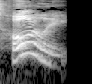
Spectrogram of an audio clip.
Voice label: Totally Valley Girl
